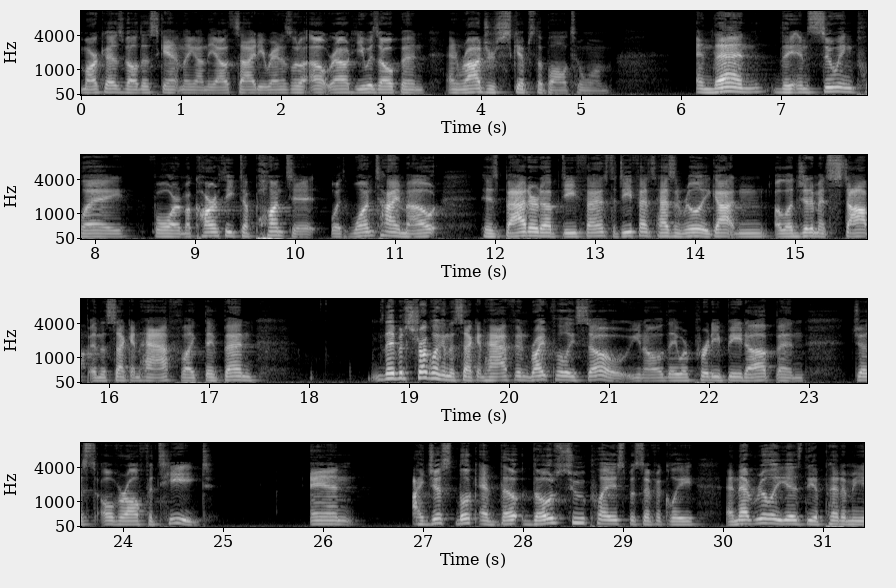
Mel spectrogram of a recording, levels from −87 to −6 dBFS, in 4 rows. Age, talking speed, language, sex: 20-39, 175 wpm, English, male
